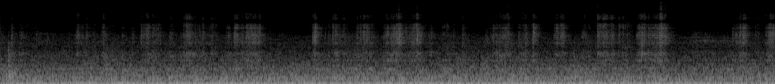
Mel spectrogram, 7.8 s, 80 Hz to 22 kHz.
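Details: 38-inch Fasco World's Fair Model 948 ceiling fan, July 1982, turned up in speed: steady deep rumble with irregular light scraping ticks; rubber flywheel worn out and bearings bad.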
